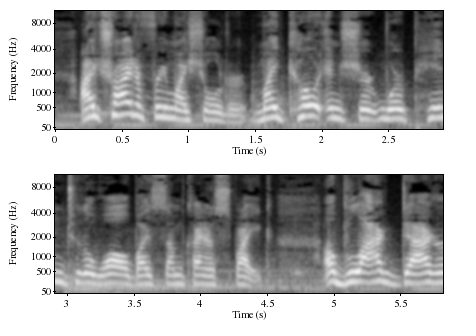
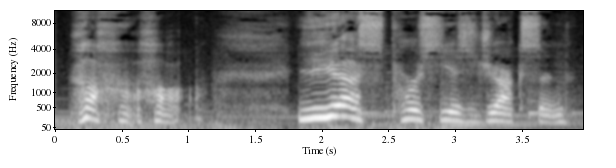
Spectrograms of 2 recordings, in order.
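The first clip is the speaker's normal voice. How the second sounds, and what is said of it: Cold laugh, accented villain voice. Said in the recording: “A cold laugh echoed through the hall. ... His accent mangled the J in my last name.”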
